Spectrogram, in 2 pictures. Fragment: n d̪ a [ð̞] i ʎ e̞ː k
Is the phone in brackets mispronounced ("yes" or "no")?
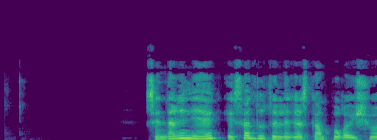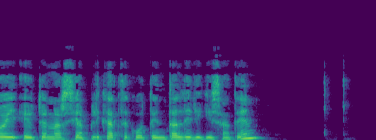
yes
